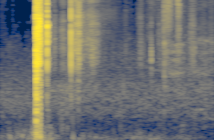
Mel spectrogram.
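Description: Handling noise from a handheld camera being turned over: one sharp knock against its body about half a second in, then a softer knock and a few faint clicks.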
